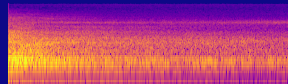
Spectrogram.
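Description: A car passing close by: its noise starts suddenly at full strength and fades steadily as it drives away. A faint, steady high tone runs underneath as the car noise dies down.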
